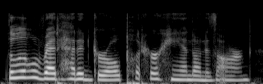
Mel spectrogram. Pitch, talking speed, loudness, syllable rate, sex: 230 Hz, 250 wpm, -19 LUFS, 5.6 syllables/s, female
